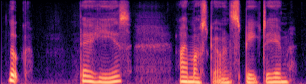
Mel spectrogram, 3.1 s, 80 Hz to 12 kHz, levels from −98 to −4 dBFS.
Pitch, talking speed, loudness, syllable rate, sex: 175 Hz, 175 wpm, -20 LUFS, 6.4 syllables/s, female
